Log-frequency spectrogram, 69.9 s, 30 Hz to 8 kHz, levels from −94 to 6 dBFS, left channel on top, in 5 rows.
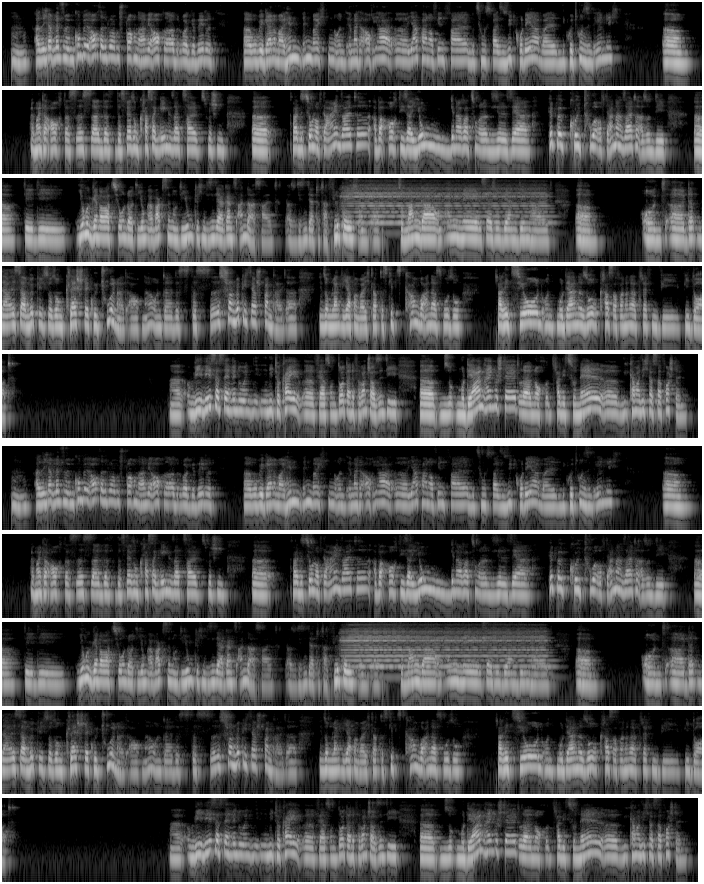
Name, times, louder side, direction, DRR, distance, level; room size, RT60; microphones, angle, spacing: voice 1, 0.2-4.2 4.8-12.3 13.2-13.8 14.6-18.5 19.0-19.4 19.8-24.6 24.9-27.3 27.8-33.4 33.7-38.9 39.5-39.9 40.8-48.0 48.3-51.2 51.9-56.2 59.4-69.7, left 3 dB, 85° left, 8 dB, 0.8 m, -30 dB
Bowed string instrument, 34.8-39.0, right 3 dB, 30° right, 4.0 m, -38 dB
15.0 x 14.5 x 2.9 m, 0.41 s
head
